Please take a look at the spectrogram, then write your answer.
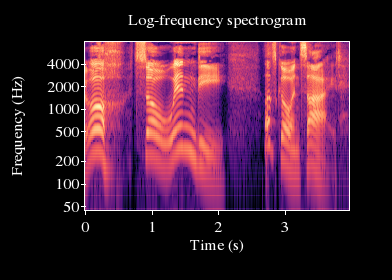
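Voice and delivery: mildly dramatic grumble, starting high and loud; townsfolk complaint. Acted. Townsfolk fleeing a windy day, complaining. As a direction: complain about the weather, easing off at the end.

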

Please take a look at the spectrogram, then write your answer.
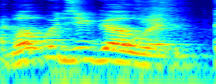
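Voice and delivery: ordinary talk

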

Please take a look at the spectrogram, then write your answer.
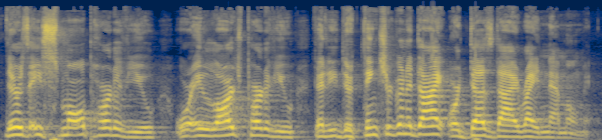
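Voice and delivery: normal talking voice

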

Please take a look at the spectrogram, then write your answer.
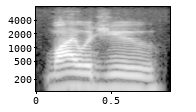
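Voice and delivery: usual speaking voice

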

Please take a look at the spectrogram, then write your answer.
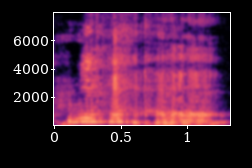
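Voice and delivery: rising evil cackle; witch cackle. A narrator's reading. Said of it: "wasn't that fantastic cackling".

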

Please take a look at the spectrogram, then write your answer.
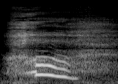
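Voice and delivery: high, loud, heavy exhale; emotional sigh. Real, not acted. Speaker after admitting dark thoughts about living, emotional sigh. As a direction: let out a real, overwhelmed breath. Overwhelmed after confessing not wanting to live.

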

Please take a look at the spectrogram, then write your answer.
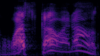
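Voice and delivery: high-pitched imitated challenge; imitating a wary "what's going on"; mock challenge. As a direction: pitch it up like someone confronting strangers. Imitates suspicious people reacting.

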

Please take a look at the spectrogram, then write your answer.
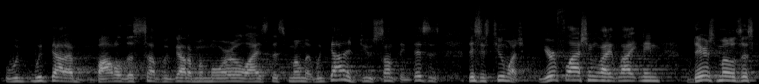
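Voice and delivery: a man babbling in awe and fear; panicked excitement. Retold or imitated. Peter babbling to Jesus on the mountain, frantic. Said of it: "So he began to".

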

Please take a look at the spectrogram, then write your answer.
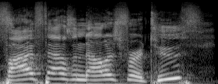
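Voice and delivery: slow, high, disbelieving question; surprised. Real, not acted. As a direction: stretch it out in mock shock. Shocked at the kid's demand.

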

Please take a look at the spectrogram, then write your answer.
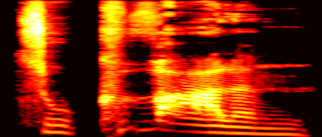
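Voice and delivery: loud and slow anguished cry. A narrator's reading. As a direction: drag out the words in torment. Undead brother cries out.

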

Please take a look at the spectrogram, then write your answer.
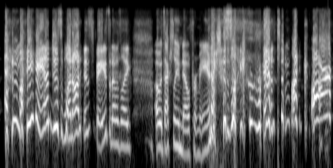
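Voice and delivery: loud, high, laughing throughout; real giddy laughter; laughing while telling. Real, not acted.

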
